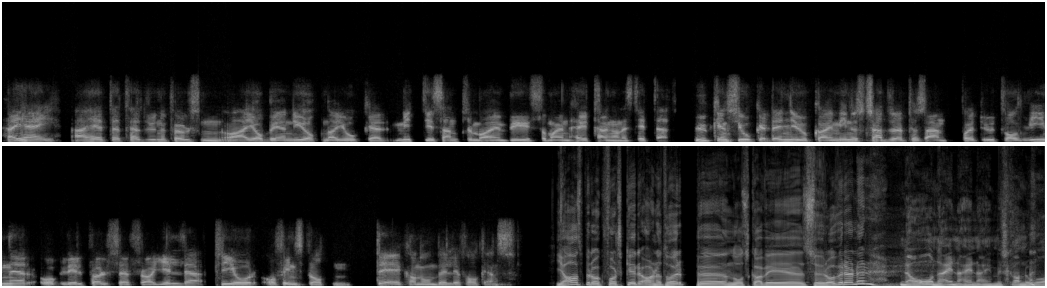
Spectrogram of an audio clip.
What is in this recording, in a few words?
radiospots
